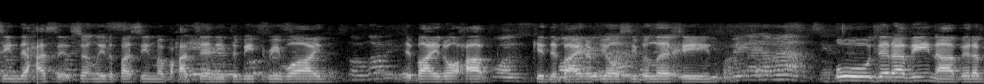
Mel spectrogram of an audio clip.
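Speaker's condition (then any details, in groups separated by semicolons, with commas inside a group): No condition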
